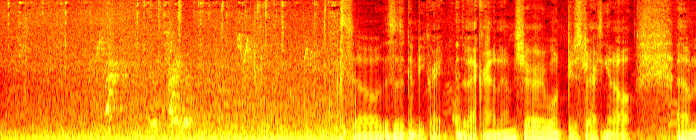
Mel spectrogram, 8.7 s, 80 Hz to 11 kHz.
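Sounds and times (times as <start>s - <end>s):
steady low electrical hum: 0.0s - 8.6s
dog barks and yips: 1.2s - 2.6s
speech: 1.9s - 2.7s, 4.4s - 8.6s.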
